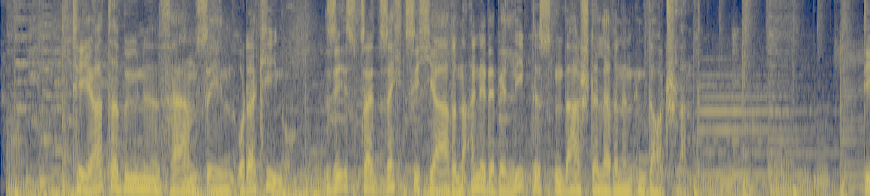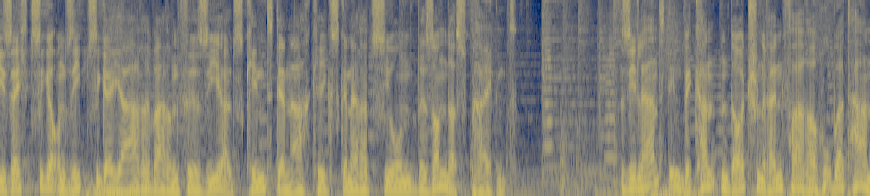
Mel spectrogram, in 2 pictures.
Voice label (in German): kommentar; Muttersprache Deutsch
